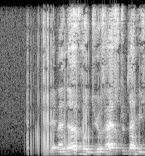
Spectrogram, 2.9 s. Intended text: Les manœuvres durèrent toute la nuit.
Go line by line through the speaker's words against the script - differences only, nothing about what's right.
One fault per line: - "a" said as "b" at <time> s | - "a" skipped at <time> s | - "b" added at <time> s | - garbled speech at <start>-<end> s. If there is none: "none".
none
